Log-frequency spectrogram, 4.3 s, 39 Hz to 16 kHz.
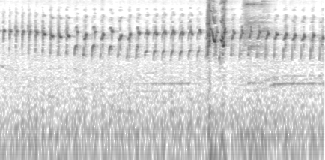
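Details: Batman lovebird in song training with a master recording on a rooftop, 18 April 2021; rapid high chirps about five per second, briefly overlaid by a louder harsh burst near the middle.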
